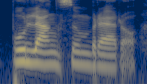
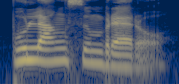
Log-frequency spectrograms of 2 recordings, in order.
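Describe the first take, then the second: First: An ng sound is joined onto pula. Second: An ng sound is joined onto pula.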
